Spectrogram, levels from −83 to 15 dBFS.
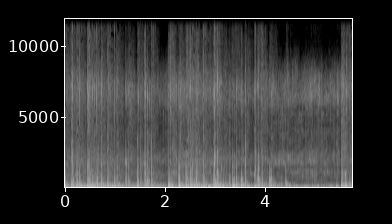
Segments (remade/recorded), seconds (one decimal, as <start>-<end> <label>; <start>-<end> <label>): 0.0-1.2 recorded; 1.2-2.5 remade; 2.5-2.9 recorded; 2.9-5.7 remade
